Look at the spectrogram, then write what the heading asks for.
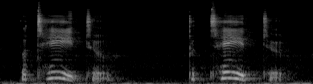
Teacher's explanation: So second syllable from the end is stressed. It has diphthong or long vowels.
